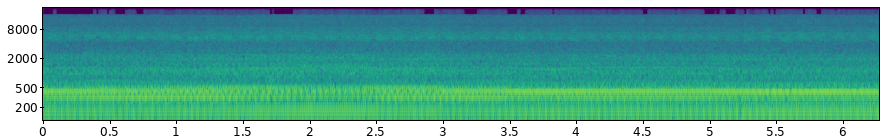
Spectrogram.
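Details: 2008 Bullitt Mustang, 8-rib serpentine belt, the morning after sitting overnight in the garage, under 30 miles driven: the engine runs hard with a steady, piercing tonal squeal on top, a slipping serpentine belt.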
